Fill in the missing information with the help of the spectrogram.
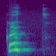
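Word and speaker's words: قط: Now let's take the letter Qaf and pronounce it with the vowel I after it. For example, the word qit, qi or qi, same thing. Qit, qit means cat.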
